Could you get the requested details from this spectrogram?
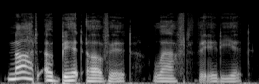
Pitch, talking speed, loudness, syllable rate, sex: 170 Hz, 185 wpm, -18 LUFS, 4.8 syllables/s, female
